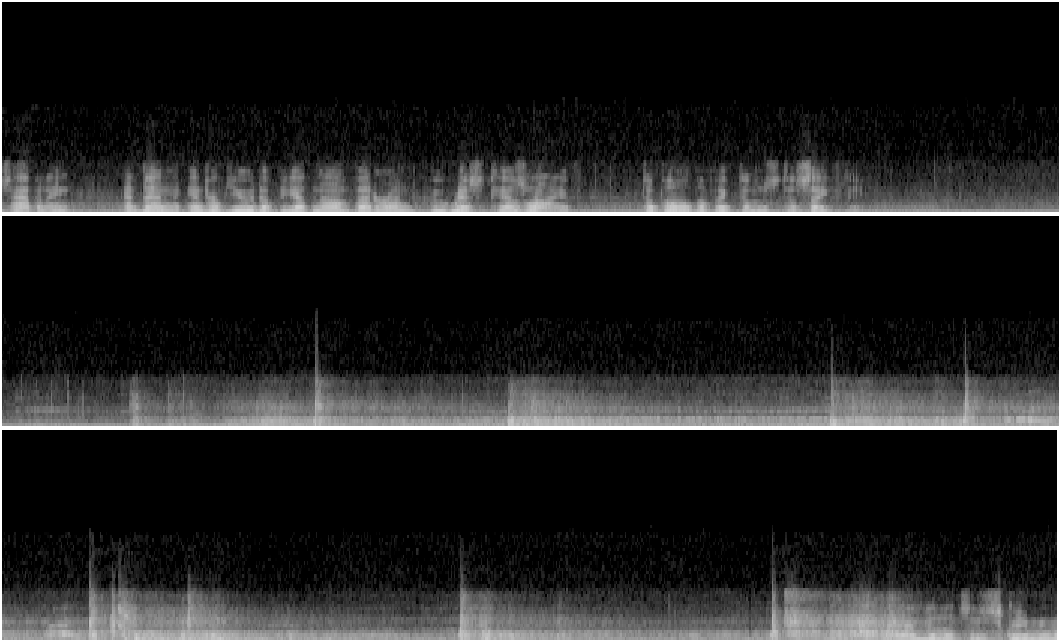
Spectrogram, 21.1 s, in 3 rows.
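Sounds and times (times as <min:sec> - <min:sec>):
speech: 0:00.0 - 0:05.9, 0:20.4 - 0:21.1
gunshots fired at the tower during a gun battle: 0:07.9 - 0:11.1, 0:12.5 - 0:13.8, 0:14.6 - 0:16.3, 0:17.1 - 0:17.9, 0:19.2 - 0:20.3.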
